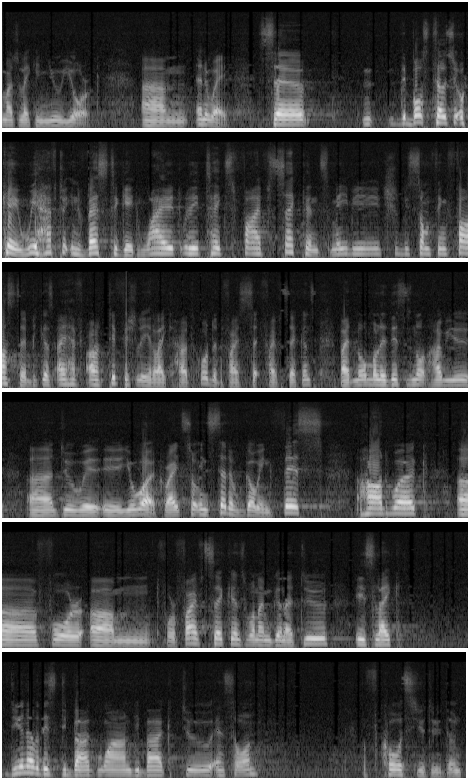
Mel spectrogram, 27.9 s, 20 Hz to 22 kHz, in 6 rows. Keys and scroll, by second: 11.4 super+b, 19.0 super+/.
